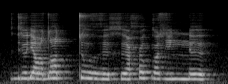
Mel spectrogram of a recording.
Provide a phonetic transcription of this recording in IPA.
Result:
ɡʲ ɔ ɾʲ a dˤ a tː o ɦ ə x ə ħ o ɡ ɒ z i nː ə

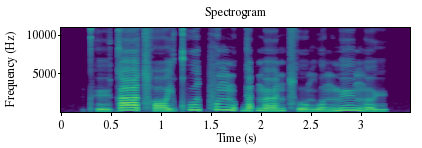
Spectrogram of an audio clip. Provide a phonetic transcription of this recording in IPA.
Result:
pʰ yː˨˩ k aː˥ t͡sʰ ɔː˨˧ j kʷʰ iː˥ p̚ f ʊ˥ ŋ m ʊ˧ k̚ j ɐ˨˥ t̚ m œː˨˧ n t͡sʰ uː˨˩ ŋ w ʊ˨ ŋ m yː˥ ŋ ɵ˨ ɥ

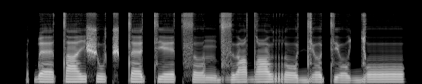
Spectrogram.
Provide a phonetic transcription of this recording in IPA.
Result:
ɓ ɛ˨ t a˦ i̯ ʃ u˧ t͡ʃ t ɛ˦ tʲ e˧ t͡s ɤ˨ n d͡z ɯ˧ dˤ u˦ r o˧ dʲ ɤ˦ tʲ o˧ ɟ o˦

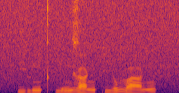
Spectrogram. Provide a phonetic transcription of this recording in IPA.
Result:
j ɨ˧ ŋ t̪ʰ i˧˥ n ɣ a˨˩˦ ŋ k i˧˥ ə̯ v a˨˩˨ ŋ

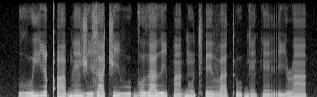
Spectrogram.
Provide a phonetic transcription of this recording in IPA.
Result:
ɣ u˨ j i˦ qʼ a˨ b ẽ˦ ʒ i˨ z a˦ t͡ʃ i˦˨ β u˨ ɡ o˦ ð a˦ ð i˦ p ã˨ ɠ ũ˦ t͡sʼ e˦ β a˨ tʼ u˨˦ ɡ ẽ˨ k ẽ˨ r i˨ ɹ ã˦

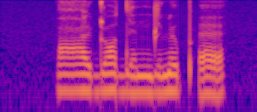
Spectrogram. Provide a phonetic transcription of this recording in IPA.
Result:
ʕ ɛ ɖ ɒ d ɛ n d ə ɳ ə pʼ æ

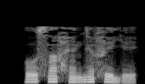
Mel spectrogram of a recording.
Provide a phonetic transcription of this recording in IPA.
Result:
o˧ s ã˦ h ɛ̃˧ ɡ ɛ̃˦ f e˦˨ j e˨

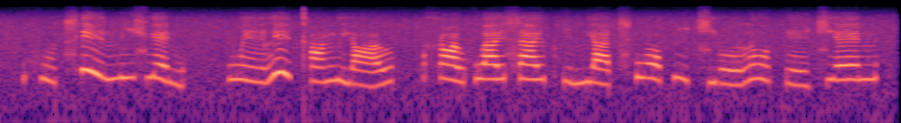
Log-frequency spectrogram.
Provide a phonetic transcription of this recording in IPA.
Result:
f u˨˩ t͡sʰ e˥˩ ɪ̯ n̪ i˥ ɕ ɥ ɛ˥˩ n | w e˨˩ ɪ̯ l e˥˩ ɪ̯ kʰ ɑ˧˥ ŋ l j ɑ˨˩˦ ʊ̯ | x ɑ˥˩ ʊ̯ f w a˥ ɪ̯ s a˥ ɪ̯ pʰ i˨ n̪ j ä˨˩ t͡sʰ w ɔ˥˧ p i˥˩ t͡ɕ j o˨˩ ʊ̯ l o˥˩ ʊ̯ k e˨˩ ɪ̯ t͡ɕ j ɛ˥ n

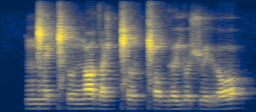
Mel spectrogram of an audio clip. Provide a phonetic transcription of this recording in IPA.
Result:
ŋ͡ǁ ɛ ǁʰ ɤ ŋ o dˤ ɤ ʒ ǁ ɤ ǁ ɔ ɡ ə j ɤ ʃ ʏ r ɔ

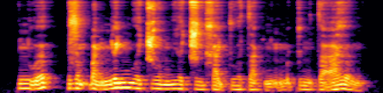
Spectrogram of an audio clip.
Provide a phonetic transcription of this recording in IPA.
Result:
ɲ ṵ˧˥ ə̯ | z ə̰˧˨ m ɓ a̰˧˨ ŋ ɲ ə˧ j ŋ ṳ˨˩ ə̯ t͡ɕ ṳ˨˩ ə̯ m i̤˨˩ ə̯ t͡ɕ ə̤˨˩ n x a̰˧˨ j t̪ ṳ˨˩ ə̯ t̪ a˨˩ k̚ ɲ o̰˧˨ ŋ m ḛ˧˨ k ɨ˧˩ ŋ t̪ a̰ː˧˥ ɣ əː˧˩˨ ŋ

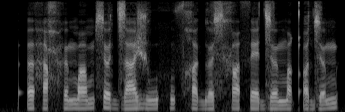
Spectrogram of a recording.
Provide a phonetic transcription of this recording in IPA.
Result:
ʔ ɐ h a ħ h œ m ɑ m s œ d͡z a ʒ u h u θ χ ɐ ɡ œ s x ɑ θ ɛ d͡z œ m ɐ qʼ u d͡z œ m

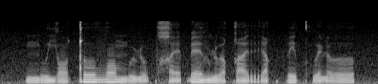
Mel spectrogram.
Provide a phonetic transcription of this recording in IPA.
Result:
m u˧ j ɔ˧ ǃ o˦ v ɔ˦˨ m u˨ ɳ o˨ p χ ɛ˨ ɓ ɛ˦ v ɳ u˨ q ɛ˧ r e˧ q p e˦ kʷʰ ɛ˧ ɳ ɤ˦

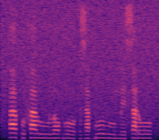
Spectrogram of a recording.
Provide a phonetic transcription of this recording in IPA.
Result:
a˦ p ʊ˨ f a˦ β uː˨ l ɔ˦ ɡ o˦˨ | z a˨ ɡ͡b oː˦ β uː˨ m e˨ s a˦ ɾ o˦

